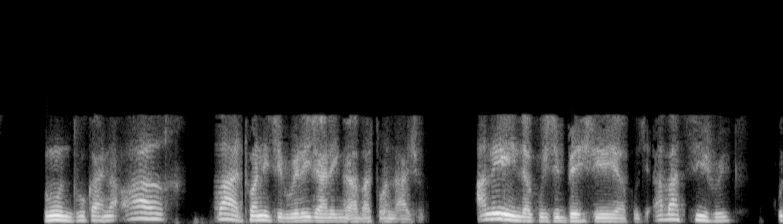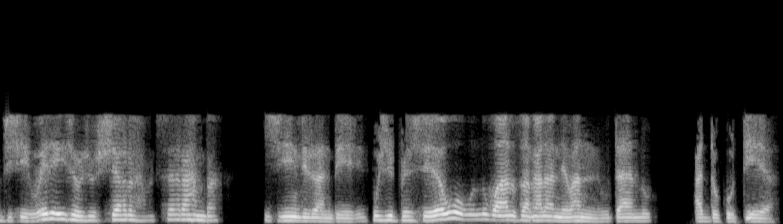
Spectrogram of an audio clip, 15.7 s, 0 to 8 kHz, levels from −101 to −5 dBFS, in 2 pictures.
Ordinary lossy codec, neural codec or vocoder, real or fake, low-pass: AAC, 16 kbps; codec, 16 kHz in and 24 kHz out, 0.9 kbps, LongCat-Audio-Codec, fine tuned four codebook decoder; fake; 7.2 kHz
